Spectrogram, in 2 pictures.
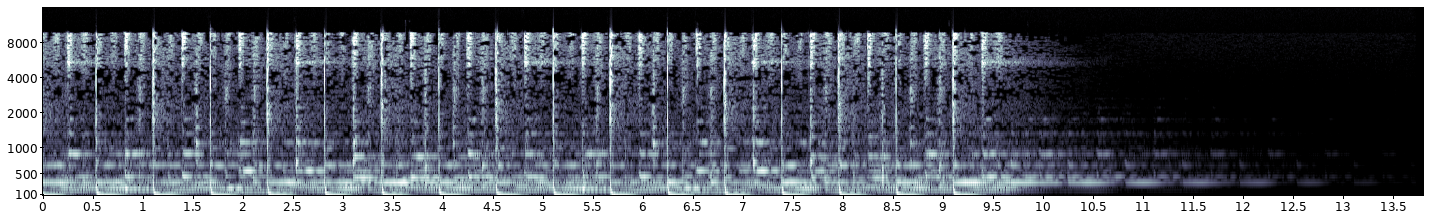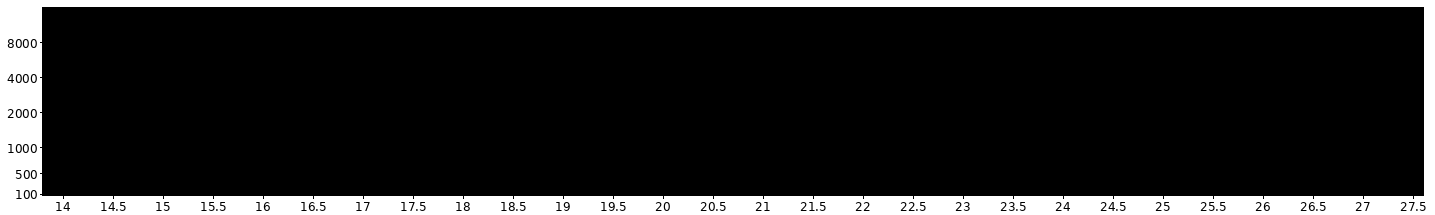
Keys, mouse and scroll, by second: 1.2 alt+click, 1.2 scroll up 2, 1.6 middle click, 2.7-3.4 scroll up 5, 3.2 middle click, 4.9 scroll down 4, 5.2 scroll down 3, 6.0 middle click, 6.3 shift+middle click, 6.7 middle click, 7.0-7.6 scroll up 3, 8.1 alt+shift+click, 8.7-9.0 scroll down 5, 9.5 shift+middle click, 10.2 middle click, 10.7 shift+middle click, 11.1 middle click, 12.8 alt+shift+click, 15.1 middle click, 18.4 middle click, 18.8 scroll up 2, 20.6-21.1 scroll up 5, 21.1 alt+shift+click, 21.7 middle click, 22.6 alt+shift+click, 22.9 middle click, 23.5 alt+shift+click, 23.9-24.6 scroll down 5, 24.6 middle click, 25.0 shift+middle click, 25.3 middle click, 26.7 c.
